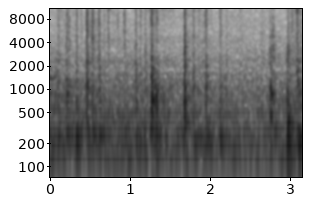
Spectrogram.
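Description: Someone types on a computer keyboard in quiet, uneven clicks and taps, with occasional sharper keystrokes over a faint background hum.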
